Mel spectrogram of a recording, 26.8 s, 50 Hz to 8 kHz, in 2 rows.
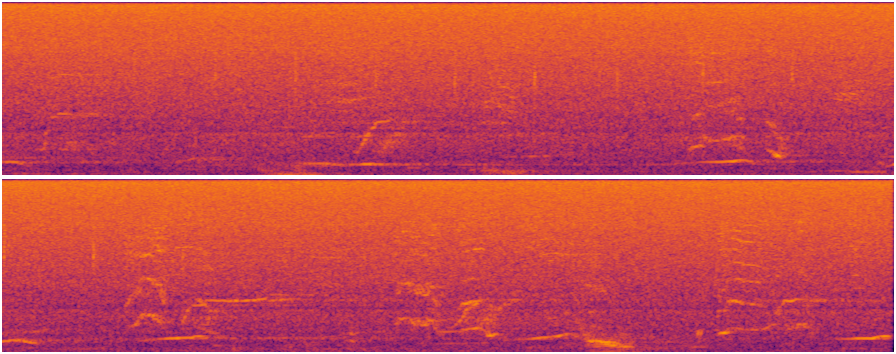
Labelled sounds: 0.8	1.1	humpback whale, 0.99 to 1.2 kHz
5.5	5.9	humpback whale, 0.80 to 1.1 kHz
12.6	12.9	humpback whale, 1.4 to 1.6 kHz
15.3	16.9	humpback whale, 0.80 to 2.2 kHz
17.2	17.4	humpback whale, 0.90 to 1.1 kHz
19.6	20.6	humpback whale, 0.80 to 1.2 kHz
24.4	24.7	humpback whale, 2.6 to 2.8 kHz
25.0	25.6	humpback whale, 0.80 to 0.99 kHz

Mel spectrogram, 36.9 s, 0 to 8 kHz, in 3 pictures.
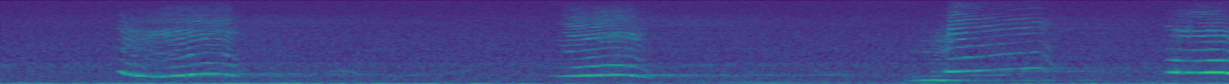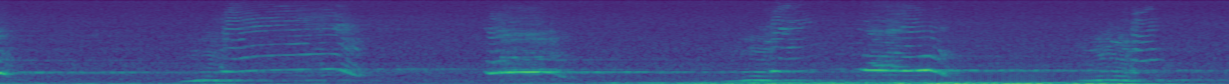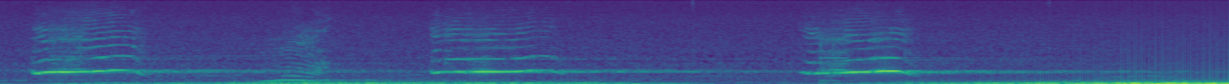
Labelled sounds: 1.4	2.2	humpback whale, 0.80 to 4.1 kHz
5.5	6.4	humpback whale, 0.90 to 3.7 kHz
9.4	10.5	humpback whale, 0.86 to 6.9 kHz
11.6	12.3	humpback whale, 0.80 to 5.3 kHz
14.5	15.8	humpback whale, 0.86 to 6.5 kHz
17.1	17.8	humpback whale, 0.80 to 2.6 kHz
19.8	20.4	humpback whale, 0.86 to 4.0 kHz
20.9	21.8	humpback whale, 0.80 to 3.6 kHz
23.6	23.9	humpback whale, 0.80 to 4.0 kHz
24.9	26.0	humpback whale, 0.80 to 5.7 kHz
27.5	27.7	humpback whale, 1.5 to 1.8 kHz
28.9	30.2	humpback whale, 0.80 to 3.6 kHz
32.8	33.7	humpback whale, 0.80 to 4.1 kHz

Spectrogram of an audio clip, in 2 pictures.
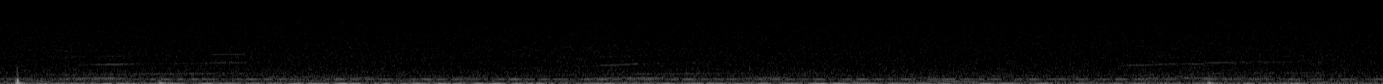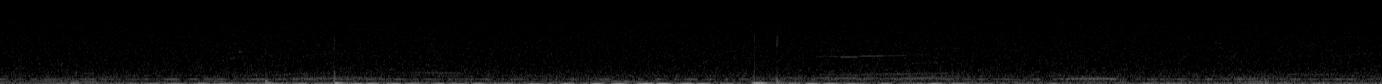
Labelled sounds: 0.9	1.3	humpback whale, 0.90 to 0.99 kHz
2.1	2.5	humpback whale, 1.5 to 1.6 kHz
6.0	6.4	humpback whale, 0.86 to 1.0 kHz
11.2	12.4	humpback whale, 0.86 to 1.1 kHz
22.0	22.9	humpback whale, 1.3 to 1.5 kHz

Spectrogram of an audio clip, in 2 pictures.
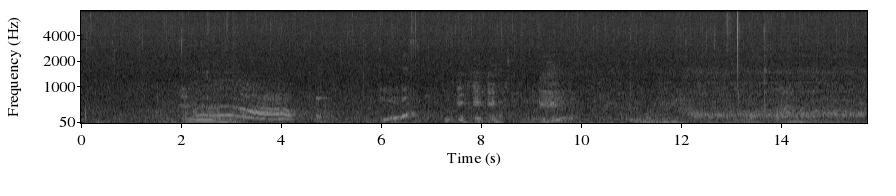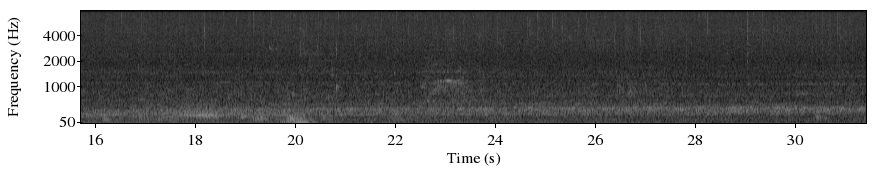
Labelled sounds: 22.7	23.3	humpback whale, 0.78 to 1.2 kHz

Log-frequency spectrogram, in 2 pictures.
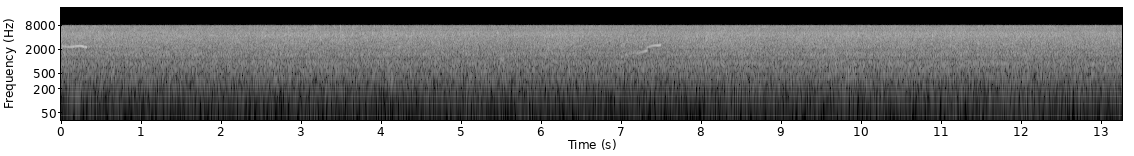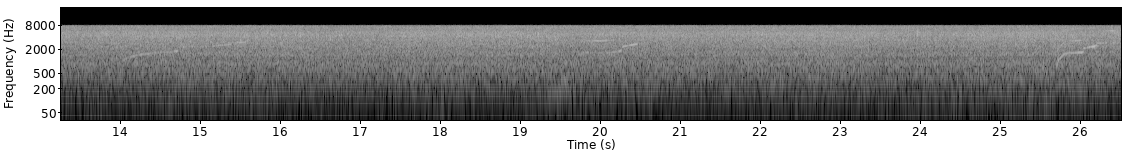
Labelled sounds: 0.0	0.4	humpback whale, 2.2 to 2.5 kHz
7.1	7.4	humpback whale, 1.4 to 2.0 kHz
14.0	14.6	humpback whale, 0.97 to 1.7 kHz
15.2	15.4	humpback whale, 2.3 to 2.7 kHz
19.8	20.5	humpback whale, 2.2 to 3.4 kHz
25.7	26.1	humpback whale, 0.91 to 1.8 kHz

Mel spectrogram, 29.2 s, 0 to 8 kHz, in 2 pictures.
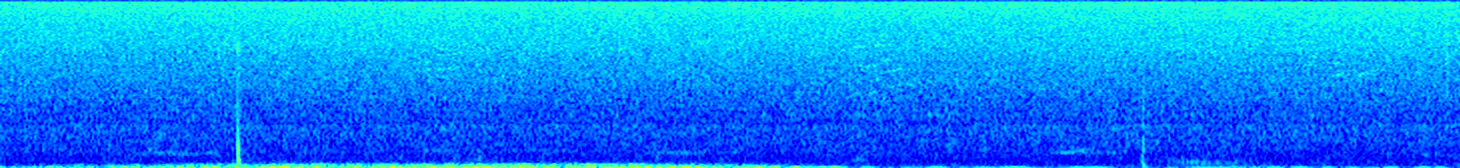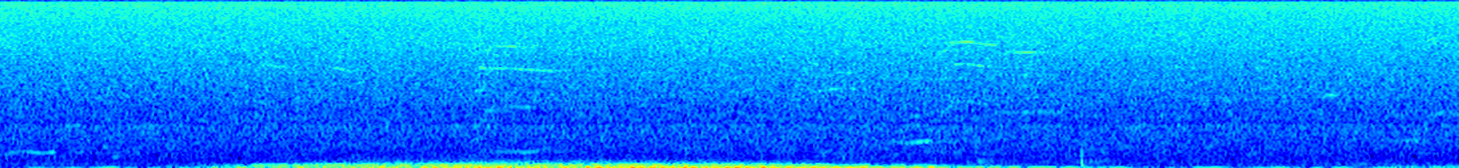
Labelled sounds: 19.7	20.2	humpback whale, 2.1 to 2.3 kHz
24.1	25.0	humpback whale, 2.3 to 3.7 kHz

